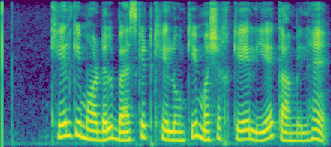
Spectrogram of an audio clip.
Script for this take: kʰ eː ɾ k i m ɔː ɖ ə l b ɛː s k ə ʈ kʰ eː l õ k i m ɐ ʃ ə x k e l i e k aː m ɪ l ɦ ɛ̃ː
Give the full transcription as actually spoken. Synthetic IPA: kʰ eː l k i m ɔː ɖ ə l b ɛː s k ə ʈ kʰ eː l õ k i m ɐ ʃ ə x k e l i e k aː m ɪ l ɦ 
